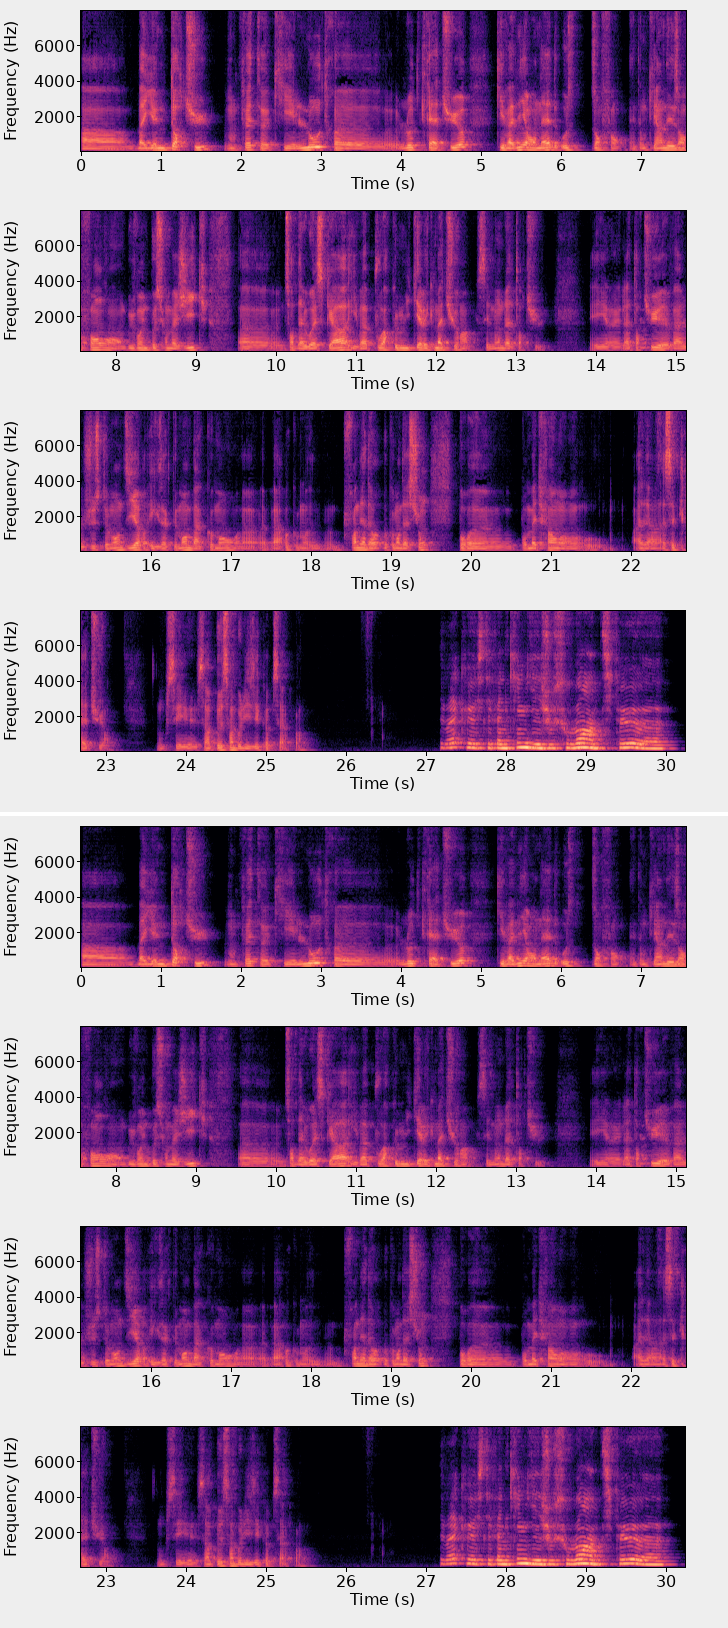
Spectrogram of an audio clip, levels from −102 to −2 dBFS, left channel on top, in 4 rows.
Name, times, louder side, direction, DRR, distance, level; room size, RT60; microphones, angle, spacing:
voice 1, 0.0-13.3 13.9-21.6 22.0-23.1 23.6-25.5, left 2 dB, 45° left, 1.1 m, -31 dB
voice 2, 27.2-30.0, left 1 dB, ahead, 1.5 m, -21 dB
17.5 x 7.8 x 4.8 m
head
